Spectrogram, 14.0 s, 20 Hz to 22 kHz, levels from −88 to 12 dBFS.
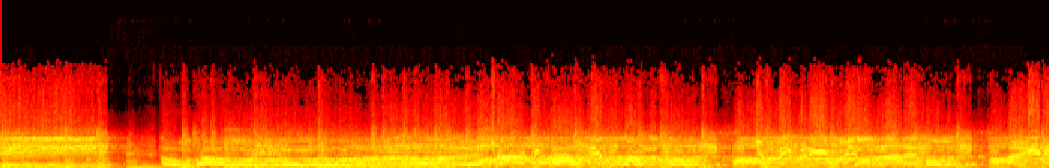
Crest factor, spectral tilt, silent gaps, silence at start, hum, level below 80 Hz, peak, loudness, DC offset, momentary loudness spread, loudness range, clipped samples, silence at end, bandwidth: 8 dB; -3 dB/octave; none; 0 s; none; -40 dBFS; -6 dBFS; -13 LUFS; under 0.1%; 5 LU; 2 LU; under 0.1%; 0 s; 14.5 kHz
